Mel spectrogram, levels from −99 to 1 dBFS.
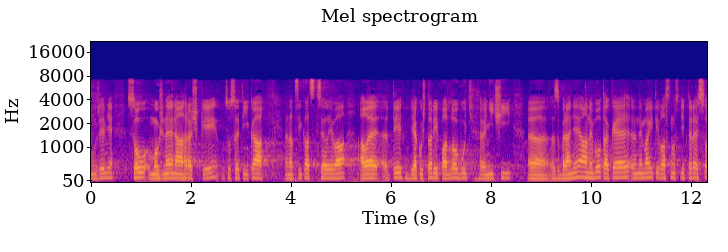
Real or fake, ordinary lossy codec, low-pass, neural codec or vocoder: real; MP3, 48 kbps; 7.2 kHz; none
